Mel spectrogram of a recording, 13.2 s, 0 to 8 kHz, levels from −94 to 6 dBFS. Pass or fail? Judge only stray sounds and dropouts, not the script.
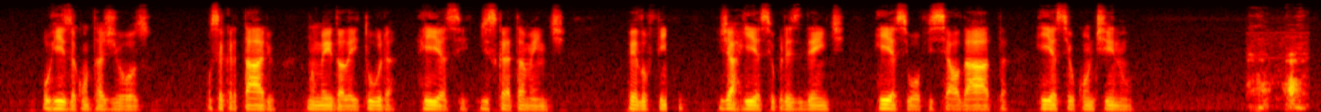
fail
